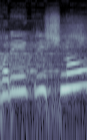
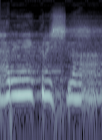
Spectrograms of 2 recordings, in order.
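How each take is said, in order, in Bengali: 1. কৃষ্ণ শব্দের শেষে কোনো দীর্ঘ স্বর যোগ হয় না। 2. কৃষ্ণ শব্দের শেষে একটি দীর্ঘ 'aa' স্বর যোগ হয়। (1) "আমরা বলি" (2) "তারা বলে"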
